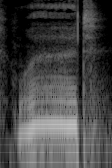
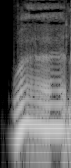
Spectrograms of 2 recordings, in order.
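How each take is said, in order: First: Tiny high breathy meme what; meme kid what. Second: Put-on high squeaky meme-kid what. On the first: Retold or imitated. Copying the little meme kid's high soft what. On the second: Mimicking the little meme kid, high squeak. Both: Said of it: "Like that meme with that little kid".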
